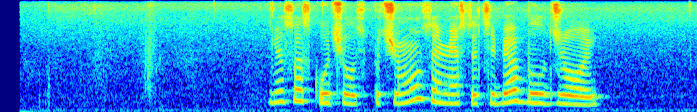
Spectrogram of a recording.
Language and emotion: Russian, sad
